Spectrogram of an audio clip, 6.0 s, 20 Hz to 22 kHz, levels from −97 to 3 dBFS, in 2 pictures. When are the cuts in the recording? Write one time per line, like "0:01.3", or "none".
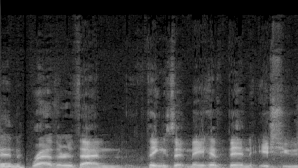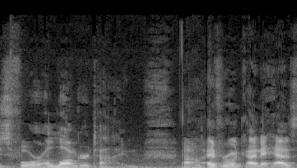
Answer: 0:05.0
